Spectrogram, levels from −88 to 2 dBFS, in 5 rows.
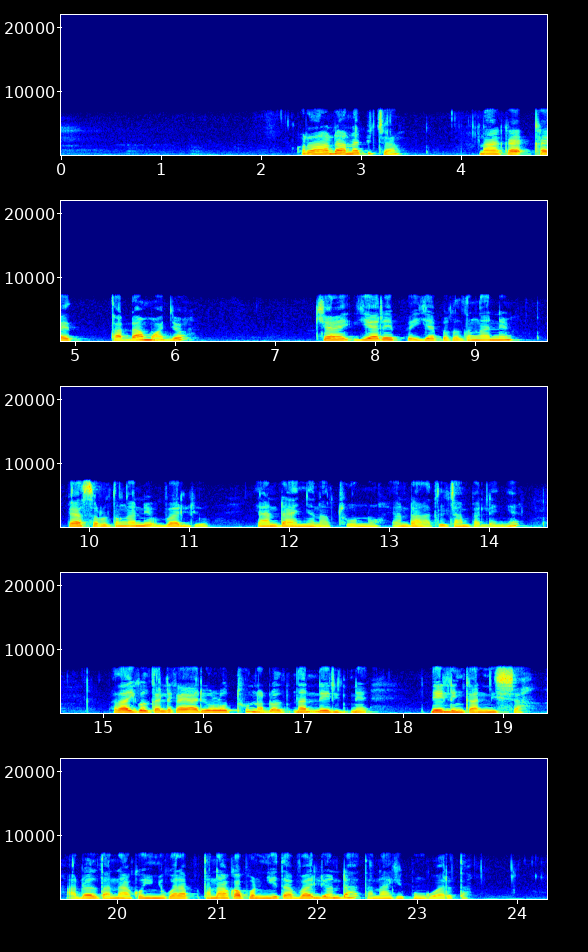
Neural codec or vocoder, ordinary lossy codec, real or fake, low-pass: none; none; real; 7.2 kHz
